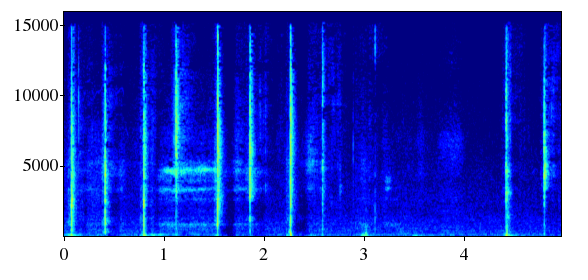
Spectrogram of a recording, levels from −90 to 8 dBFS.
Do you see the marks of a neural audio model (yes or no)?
no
